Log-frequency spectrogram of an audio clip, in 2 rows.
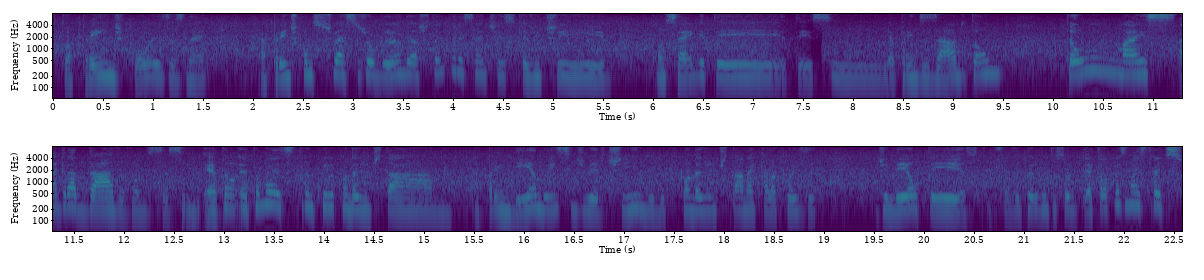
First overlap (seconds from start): none

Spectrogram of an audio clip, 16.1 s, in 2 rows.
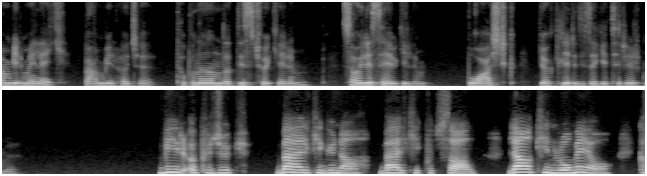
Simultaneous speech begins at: none

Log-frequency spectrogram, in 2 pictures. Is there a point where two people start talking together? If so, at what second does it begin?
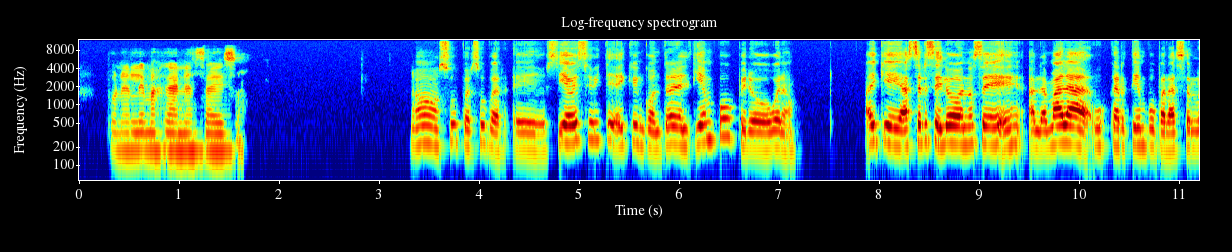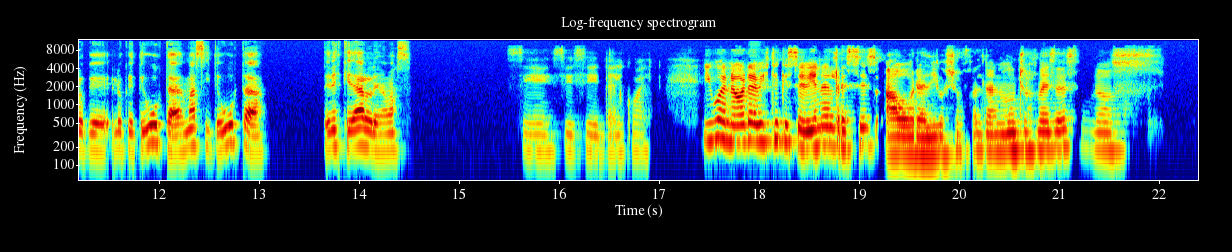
none

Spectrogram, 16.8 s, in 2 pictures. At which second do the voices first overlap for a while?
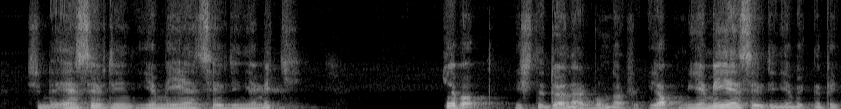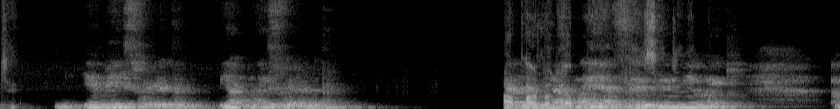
13 s

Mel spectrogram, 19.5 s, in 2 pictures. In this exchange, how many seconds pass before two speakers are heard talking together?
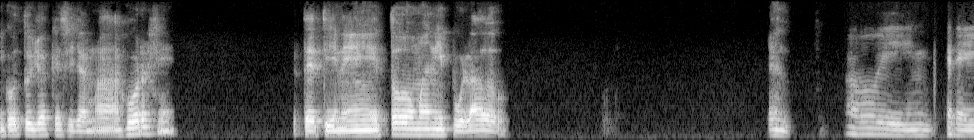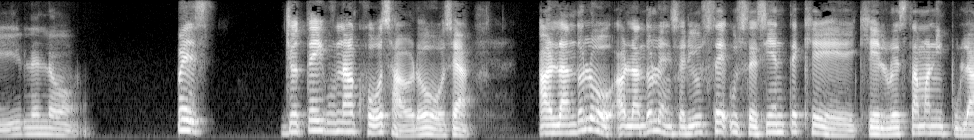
none

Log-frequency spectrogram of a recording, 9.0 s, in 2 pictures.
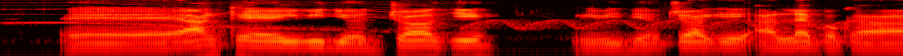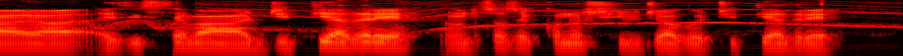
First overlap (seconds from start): none

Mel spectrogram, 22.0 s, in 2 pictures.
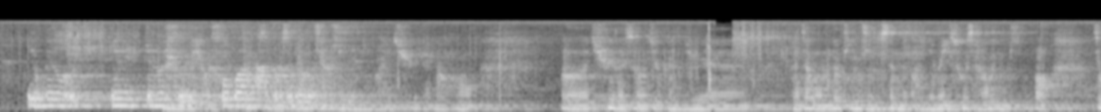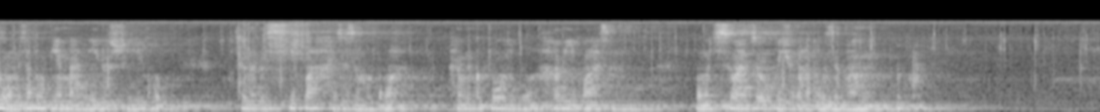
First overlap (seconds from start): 2 s

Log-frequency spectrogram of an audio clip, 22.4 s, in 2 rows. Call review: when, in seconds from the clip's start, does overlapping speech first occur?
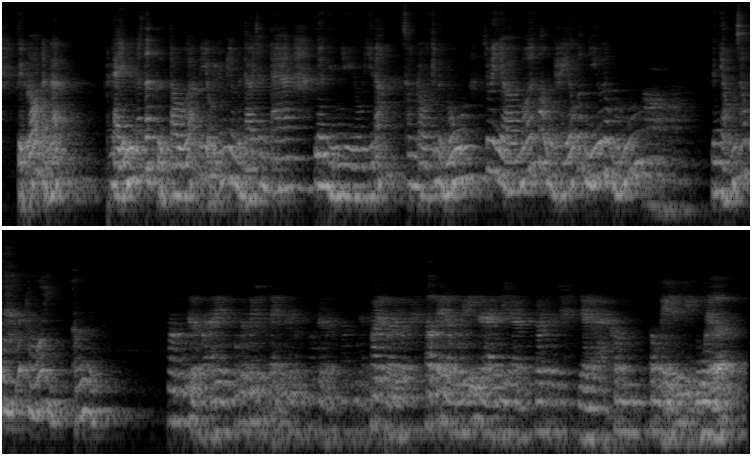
none

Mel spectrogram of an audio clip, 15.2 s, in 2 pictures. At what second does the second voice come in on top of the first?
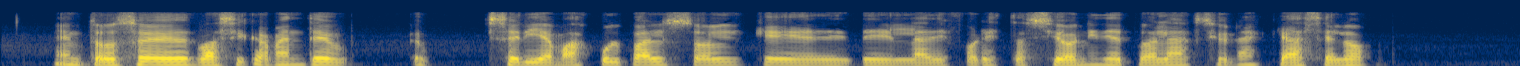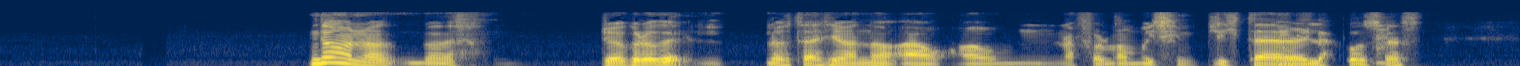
none

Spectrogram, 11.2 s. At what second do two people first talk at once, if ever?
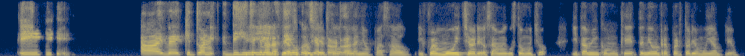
4 s

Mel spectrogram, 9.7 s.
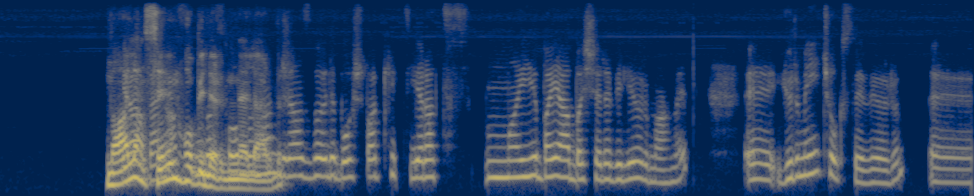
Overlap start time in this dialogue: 1 s

